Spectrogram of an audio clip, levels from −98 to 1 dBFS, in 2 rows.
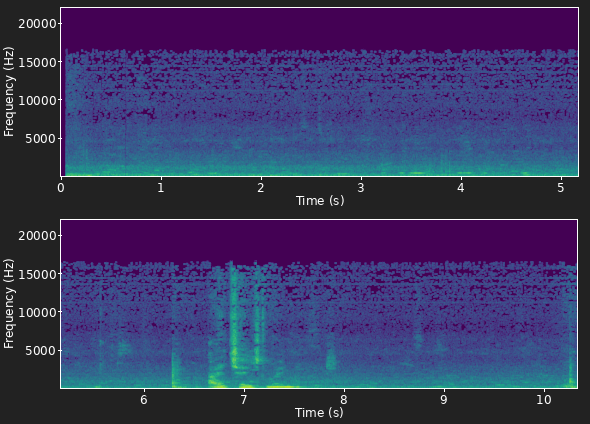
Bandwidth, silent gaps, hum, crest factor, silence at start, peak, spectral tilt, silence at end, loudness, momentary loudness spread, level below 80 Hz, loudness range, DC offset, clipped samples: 16.5 kHz; none; none; 22 dB; 0.05 s; -6 dBFS; -5.5 dB/octave; 0 s; -26 LUFS; 24 LU; -52 dBFS; 14 LU; under 0.1%; under 0.1%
